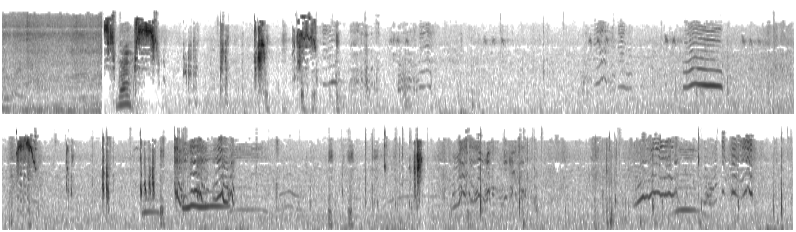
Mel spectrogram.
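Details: Baby macaque abandoned by its mother, lying on the ground and crying: thin, tonal wavering cries rise and fall in short bursts, mixed with sharp clicks, rustling and people talking nearby.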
